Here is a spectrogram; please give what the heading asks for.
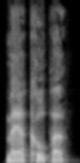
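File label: "mea culpa", British English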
